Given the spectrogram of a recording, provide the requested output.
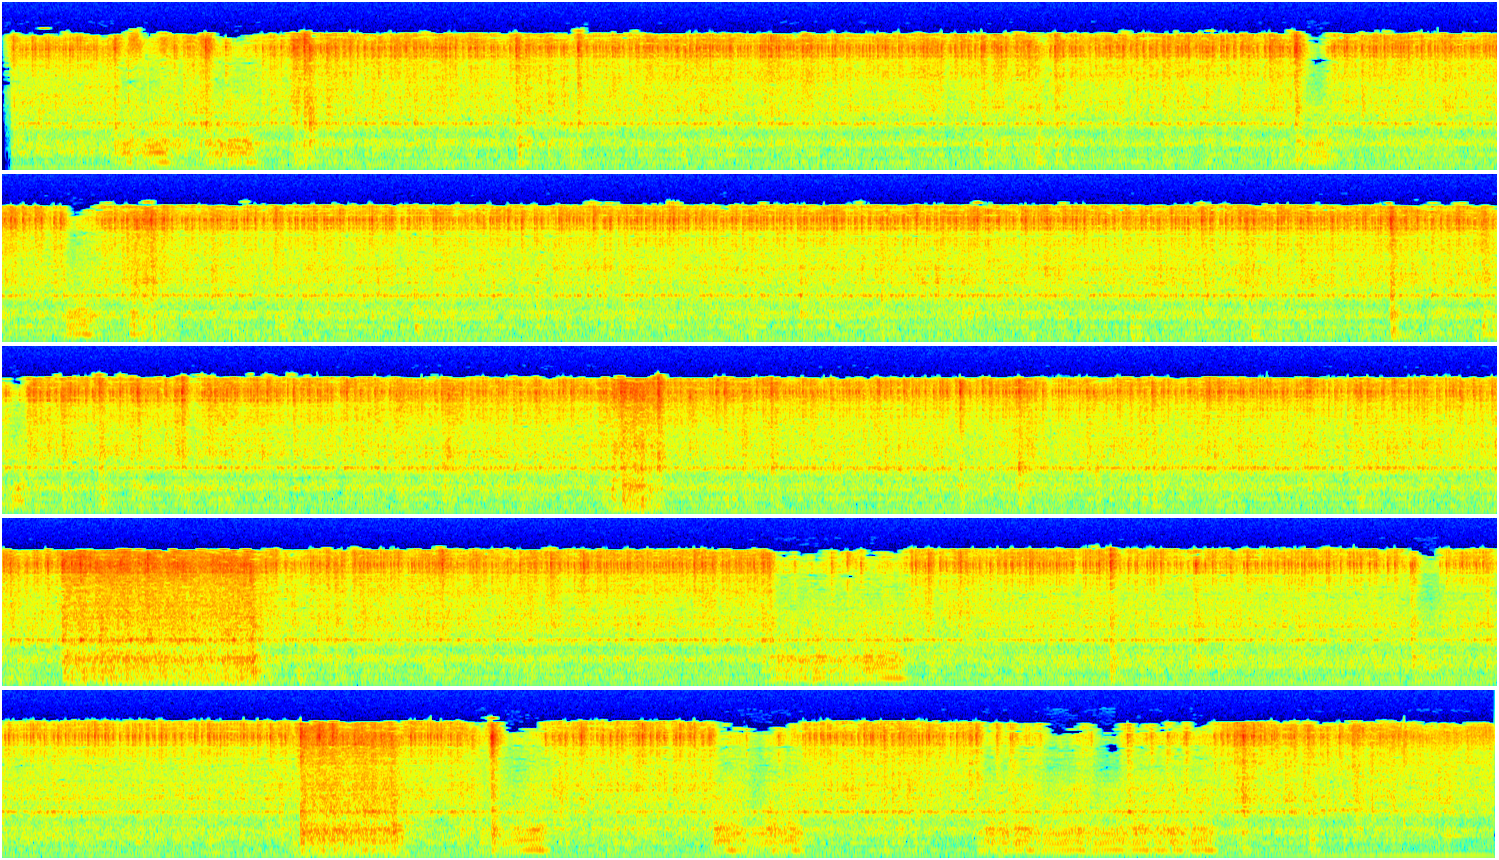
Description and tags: Computer - robot electronic noises
Electronic feel sounds like a half man half robot or machine at work.
machine, spaceship, android, sci-fi, space, robot, robotic, gadget, scifi, artificial, electronic, interface, computer, cyborg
